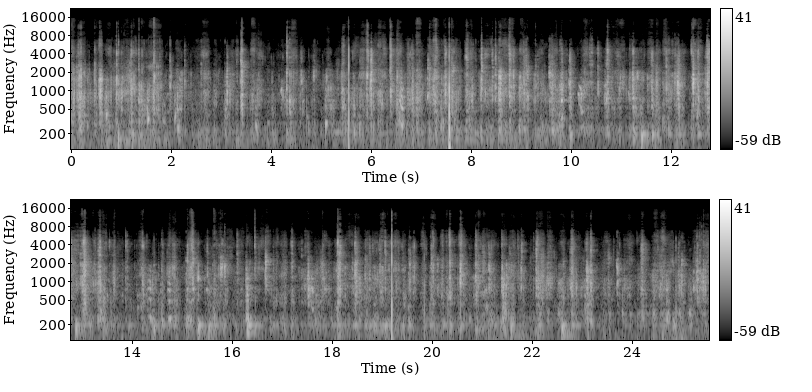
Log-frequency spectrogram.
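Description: Puppies lap and slurp food from a metal bowl close by.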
